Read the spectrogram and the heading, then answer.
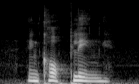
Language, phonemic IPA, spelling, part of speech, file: Swedish, /²kɔplɪŋ/, koppling, noun, Sv-koppling.ogg
- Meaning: 1. a connection, a coupling 2. a clutch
